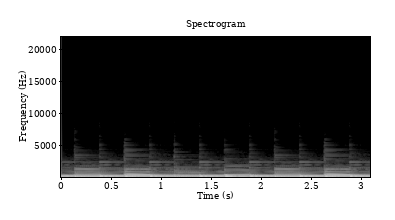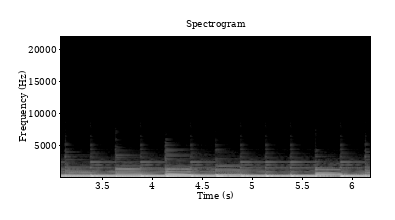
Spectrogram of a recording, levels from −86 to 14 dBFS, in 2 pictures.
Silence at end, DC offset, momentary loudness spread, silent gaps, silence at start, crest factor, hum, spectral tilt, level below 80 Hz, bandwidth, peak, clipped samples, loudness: 0 s; under 0.1%; 2 LU; none; 0 s; 12 dB; none; -13 dB/octave; -52 dBFS; 3.5 kHz; -4 dBFS; under 0.1%; -17 LUFS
